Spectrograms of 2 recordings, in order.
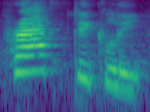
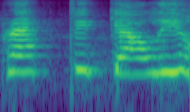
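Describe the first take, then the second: First: প্র্যাকটিক্যালি as "PRAK-tik-li"; quick "-kli" ending on প্র্যাকটিক্যালি; correct pronunciation. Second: প্র্যাকটিক্যালি as "prek-ti-ka-li"; full "ka-li" ending on প্র্যাকটিক্যালি; wrong pronunciation. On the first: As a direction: squeeze out the "ka" in প্র্যাকটিক্যালি. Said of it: "হবে কি". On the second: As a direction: pronounce all four syllables of প্র্যাকটিক্যালি. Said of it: "হবে না". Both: Shown as a demonstration.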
